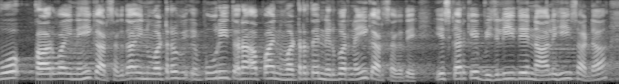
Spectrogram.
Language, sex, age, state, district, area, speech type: Punjabi, male, 45-60, Punjab, Jalandhar, urban, spontaneous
